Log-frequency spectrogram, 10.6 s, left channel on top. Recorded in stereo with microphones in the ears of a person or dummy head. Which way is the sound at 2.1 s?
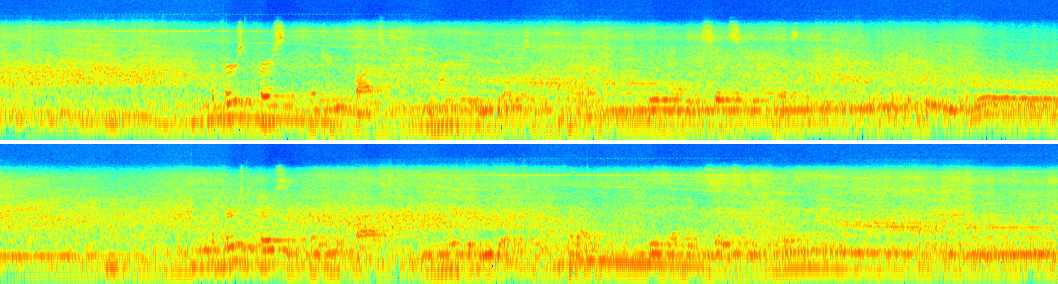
70° left (ahead or behind).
